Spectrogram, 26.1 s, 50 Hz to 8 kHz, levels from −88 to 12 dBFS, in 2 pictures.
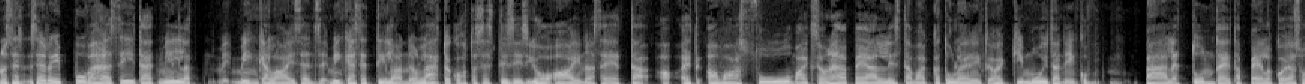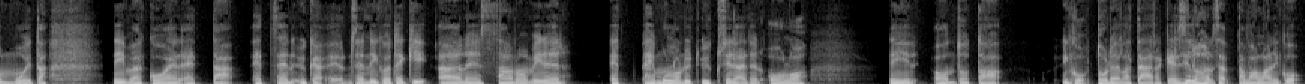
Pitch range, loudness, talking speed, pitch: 155-180 Hz, -18 LUFS, 150 wpm, 165 Hz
